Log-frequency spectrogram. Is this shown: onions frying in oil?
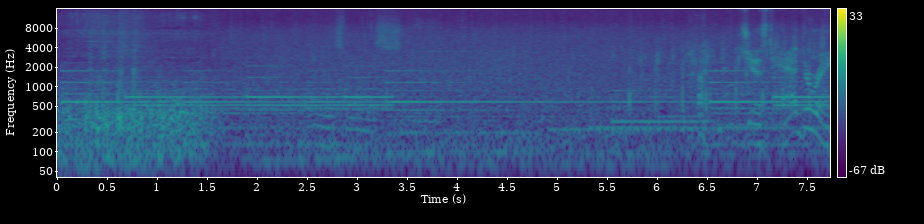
no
